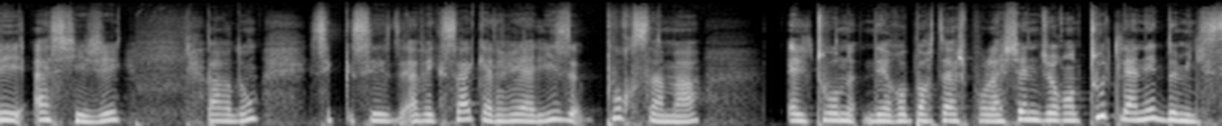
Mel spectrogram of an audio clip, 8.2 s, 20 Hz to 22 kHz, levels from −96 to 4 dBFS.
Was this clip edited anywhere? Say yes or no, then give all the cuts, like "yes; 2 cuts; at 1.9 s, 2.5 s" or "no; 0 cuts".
yes; 2 cuts; at 1.4 s, 5.1 s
